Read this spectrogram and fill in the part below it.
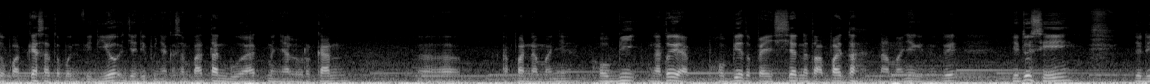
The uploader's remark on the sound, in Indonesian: Lagi berkendara, maklumin yaa kalo rada noise.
